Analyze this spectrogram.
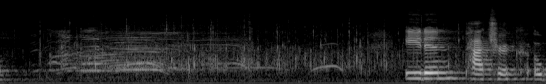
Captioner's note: audience cheering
